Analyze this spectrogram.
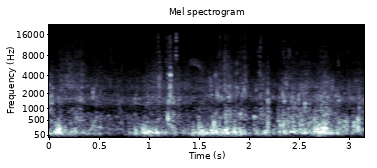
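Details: Low rumbling boat engine and wind buffeting, with no animal voices heard.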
